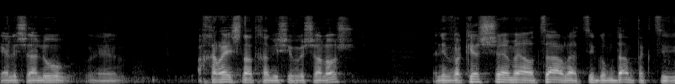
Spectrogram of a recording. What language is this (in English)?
Hebrew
